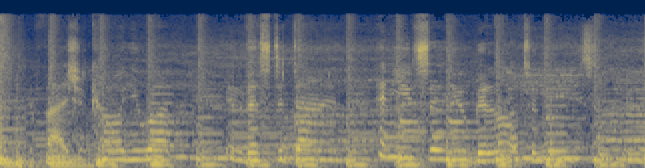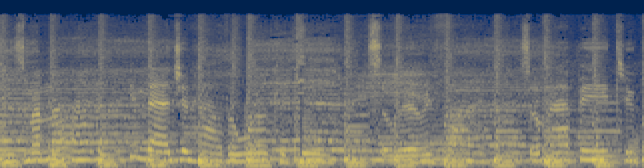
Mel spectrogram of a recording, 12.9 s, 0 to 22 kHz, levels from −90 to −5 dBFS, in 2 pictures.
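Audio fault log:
5.02–5.17 s, corrupt frame decoded: a short, loud chirp peaking at about −10 dBFS, from roughly three damaged compressed frames played with misread gains and codes.
6.09–6.16 s, corrupt frame decoded: a briefer squeak peaking at about −15 dBFS, as a couple of corrupted frames spray energy into wrong frequencies.
9.37–9.50 s, corrupt frame decoded: a noisy burst peaking at about −10 dBFS, where around four frames with flipped bits were decoded anyway.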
